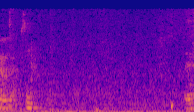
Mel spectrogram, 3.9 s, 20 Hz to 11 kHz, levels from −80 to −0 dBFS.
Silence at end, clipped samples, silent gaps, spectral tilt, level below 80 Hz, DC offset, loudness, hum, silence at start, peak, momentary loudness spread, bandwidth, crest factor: 0 s; under 0.1%; none; -5 dB/octave; -44 dBFS; 0.5%; -38 LUFS; none; 0 s; -18 dBFS; 13 LU; 8.8 kHz; 18 dB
